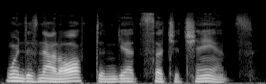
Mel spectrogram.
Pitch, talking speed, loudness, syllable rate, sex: 135 Hz, 180 wpm, -17 LUFS, 4.5 syllables/s, female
